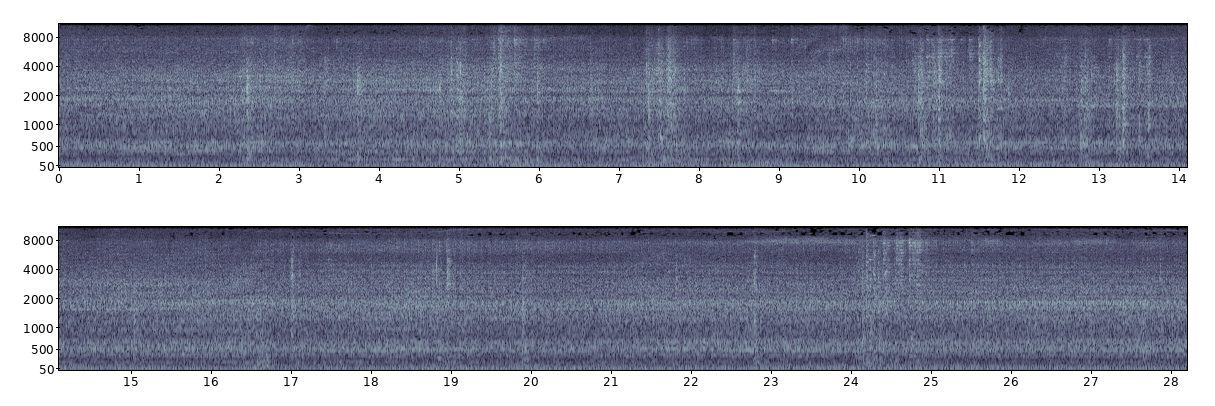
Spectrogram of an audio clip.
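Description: Tracked excavator with a log grapple, its diesel engine running steadily as it handles logs, with scattered knocks as the logs are lifted and set down.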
